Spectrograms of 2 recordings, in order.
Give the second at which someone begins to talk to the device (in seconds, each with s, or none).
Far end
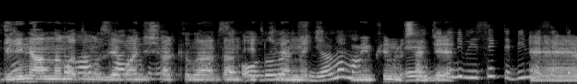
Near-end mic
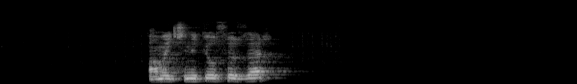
1.5 s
